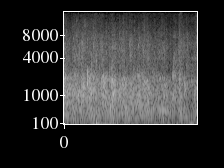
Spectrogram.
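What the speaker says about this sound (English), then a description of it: "A warm round of applause for the MEC." Applause at a gala dinner for the Gauteng Climate Change Summit, a steady wash of many hands clapping at moderate distance, fairly faint and continuous throughout.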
